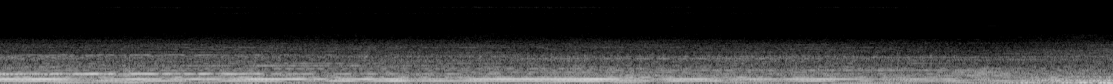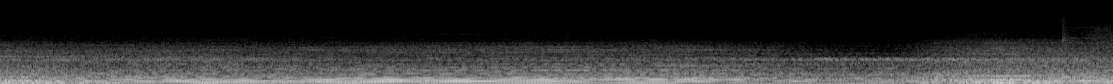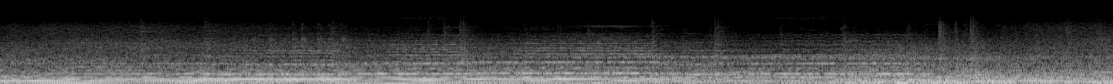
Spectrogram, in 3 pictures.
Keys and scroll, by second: 2.3 ctrl+e, 13.4 ctrl+e, 18.2 ctrl+i, 18.5-19.1 typing, 19.6 ctrl+z, 23.1 v, 23.5 ctrl+t, 24.5 ctrl+t, 24.5 ctrl+d.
